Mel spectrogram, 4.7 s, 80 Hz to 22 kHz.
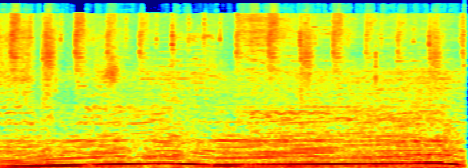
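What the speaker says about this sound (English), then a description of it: "Let's do a quick little acceleration test here and see how quickly we can get this one here up to speed." A 2019 Ford Escape with a 1.5-liter turbocharged four-cylinder accelerates hard, its engine note rising steadily with a brief dip at a gear change, loud and continuous throughout.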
